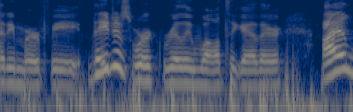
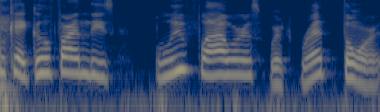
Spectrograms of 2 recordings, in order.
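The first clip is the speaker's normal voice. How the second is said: plain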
